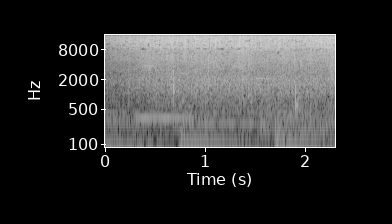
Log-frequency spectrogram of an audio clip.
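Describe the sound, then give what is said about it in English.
Broken-down tomatoes sizzle and fry in a pan for an Indian dish while being stirred, a steady crackling hiss running throughout with a low hum beneath it. “Oh yeah, I've been stirring this whole time because you do want to move them around a little bit. And the tomatoes are definitely broken down.”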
